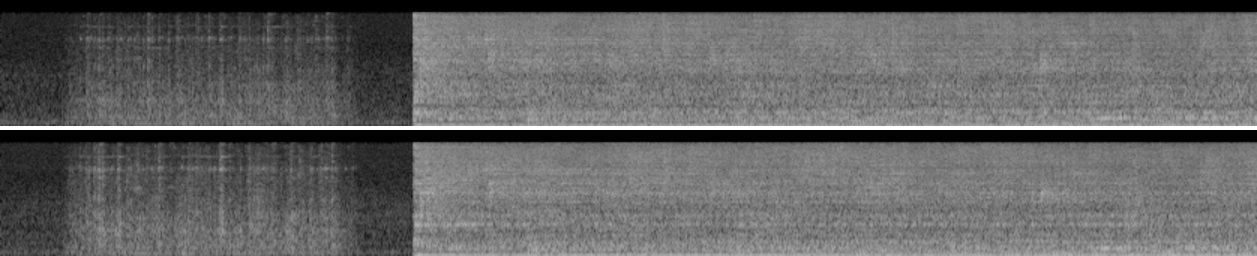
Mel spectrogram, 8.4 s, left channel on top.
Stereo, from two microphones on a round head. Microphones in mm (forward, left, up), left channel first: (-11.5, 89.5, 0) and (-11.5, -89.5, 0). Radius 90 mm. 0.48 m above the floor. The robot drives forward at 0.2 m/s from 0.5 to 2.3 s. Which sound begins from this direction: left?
Boiling, at 2.8 s.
